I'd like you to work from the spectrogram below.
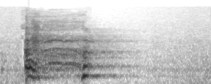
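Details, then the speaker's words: Single deliberate cough in two short bursts in a quiet room: voluntary cough on demand by an adult woman while she lifts her pelvic floor, during a physiotherapist's ultrasound biofeedback demonstration of pelvic floor training for urine leakage. "or if I'm teaching people how to not leak urine when they're coughing and sneezing I ask them to lift it up and and"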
